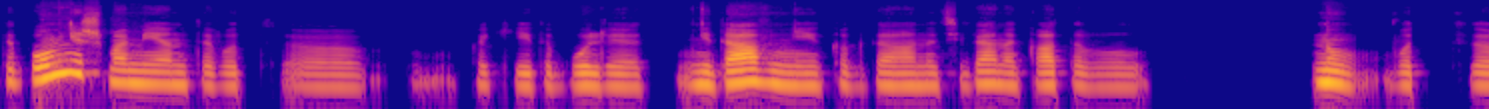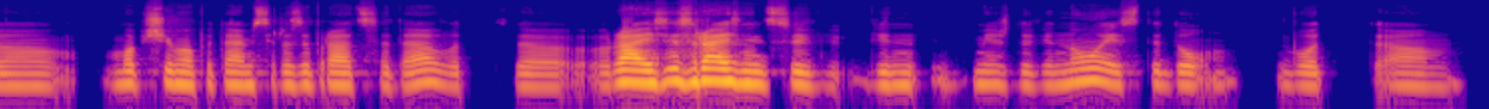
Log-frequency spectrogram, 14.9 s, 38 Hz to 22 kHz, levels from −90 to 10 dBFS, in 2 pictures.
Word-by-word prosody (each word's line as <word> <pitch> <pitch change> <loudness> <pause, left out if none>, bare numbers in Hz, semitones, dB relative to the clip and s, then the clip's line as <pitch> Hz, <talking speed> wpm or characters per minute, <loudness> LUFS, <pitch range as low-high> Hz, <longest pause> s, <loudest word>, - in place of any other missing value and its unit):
Ты 190 - -6
помнишь 300 - +6
моменты, 170 -3 -2
вот, 155 +1 -11 0.2
э, 145 -1 -12 0.2
м, 190 +4 -26
какие-то 155 -1 -10
более 150 -1 -5
недавние, 165 -2 +3
когда 155 0 -7
на 155 0 -8
тебя 155 +3 -5
накатывал, 155 -2 -7 0.8
ну, 180 -2 +3
вот, 160 -3 -10 0.2
э, 155 -1 -5 0.2
вообще 175 +1 -3
мы 165 -1 +1
пытаемся 165 0 -4
разобраться, 160 -1 -3
да, 170 +6 -1
вот, 150 -3 -10 0.2
э, 145 -1 -7
раз 180 +3 +7
из 200 -2 +5
разницей 175 -5 +6
ви 150 0 -17
вин 165 -5 -6 0.2
между 165 -1 -8
виной 175 +5 0
и 160 - -4
стыдом. 165 +1 -7 0.2
Вот, 155 -1 -7 0.2
ам. 155 +1 -9
160 Hz, 135 wpm, -21 LUFS, 155-175 Hz, 0.8 s, раз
